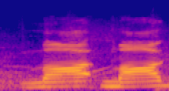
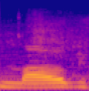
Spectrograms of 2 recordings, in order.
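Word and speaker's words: Mohg: hate also I hate the fact that it's pronounced MOG I said Moog for the longest time that I was told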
